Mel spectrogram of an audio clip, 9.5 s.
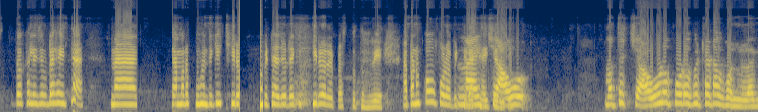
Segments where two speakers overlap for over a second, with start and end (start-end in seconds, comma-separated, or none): none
